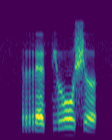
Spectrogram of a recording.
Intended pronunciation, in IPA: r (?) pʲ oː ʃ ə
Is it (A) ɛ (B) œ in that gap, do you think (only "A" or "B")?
A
